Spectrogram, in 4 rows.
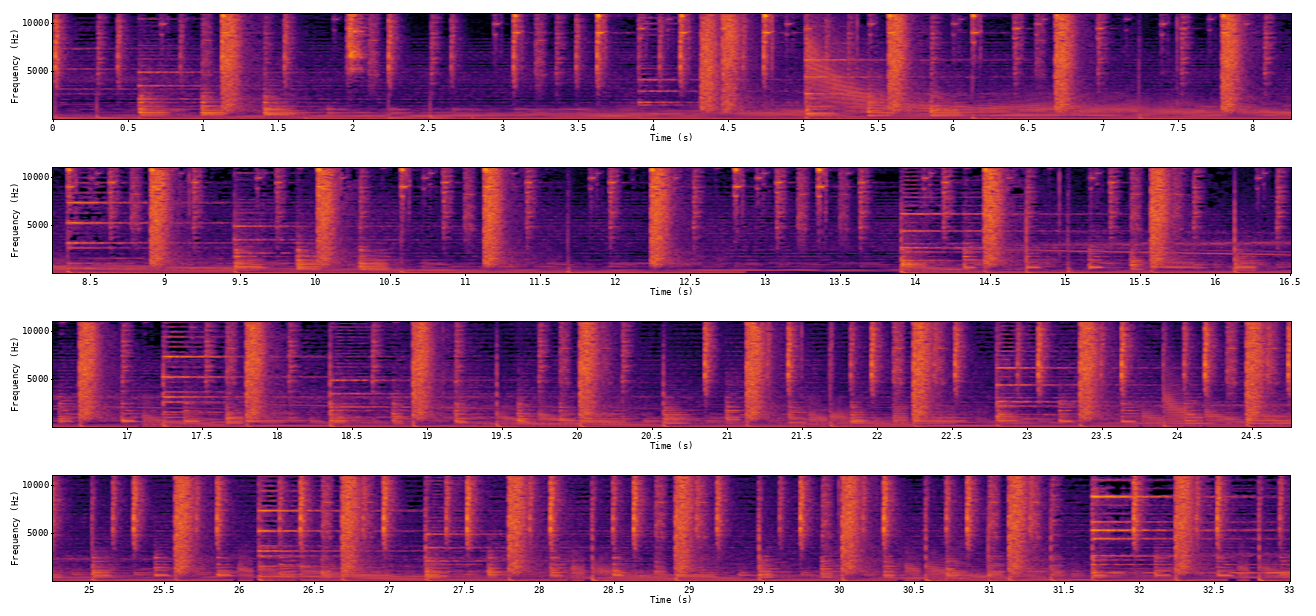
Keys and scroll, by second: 27.6 super+u.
